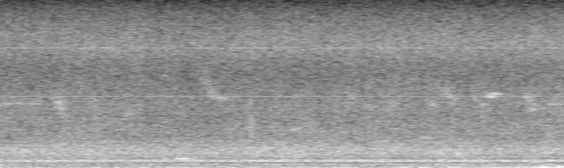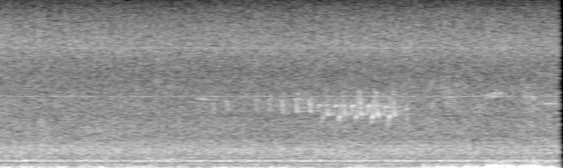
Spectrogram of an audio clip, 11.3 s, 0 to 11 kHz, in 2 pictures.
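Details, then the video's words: Busy bees in a back garden on 8 April: a steady, dense buzzing hum throughout, swelling slightly louder toward the end. "bees in back garden"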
